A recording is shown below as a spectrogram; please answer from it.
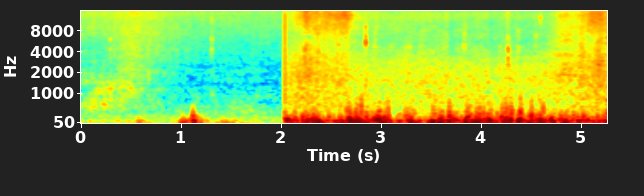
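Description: Heavy wind buffeting the microphone, with a low rumble that grows louder after two seconds and no animal calls.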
